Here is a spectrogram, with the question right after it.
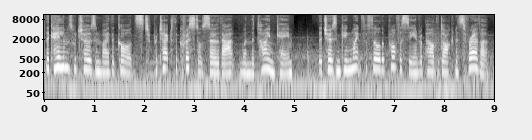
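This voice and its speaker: A woman playing a grave, earnest young noblewoman oracle with a formal, measured manner in an audio drama. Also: medium pitch, over music, natural voice.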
